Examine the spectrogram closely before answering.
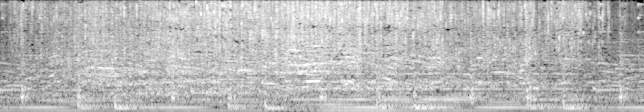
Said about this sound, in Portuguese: Assim todos eles se reuniram em Mispa. Tiraram água e a derramaram em oferta ao Senhor.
